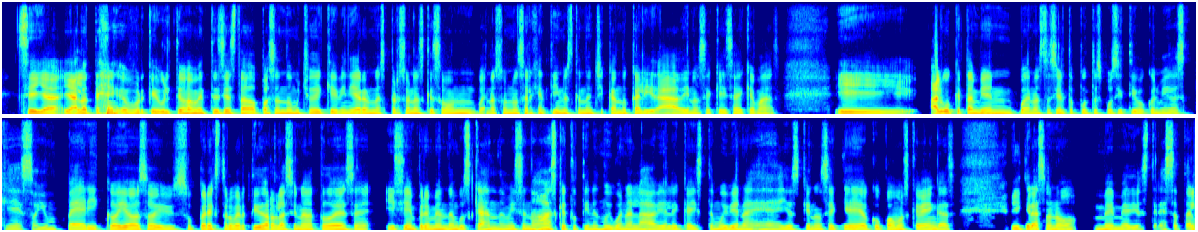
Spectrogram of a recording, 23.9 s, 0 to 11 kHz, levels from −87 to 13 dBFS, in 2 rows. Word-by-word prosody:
Sí, 130 -3 +5
ya 120 0 +5
ya 120 -2 +6
lo 135 0 +4
tengo, 175 -7 +3
porque 125 -1 +1
últimamente 130 +2 +3
sí 140 - +1
ha - - +5
estado 140 +1 +2
pasando 135 +1 +1
mucho 130 +1 -1
de 130 -1 +2
que 130 -2 0
vinieron 115 +5 +1
unas 140 0 -2
personas 130 +3 -1
que 130 -1 -3
son, 125 0 0
bueno, 160 +7 -4
son 155 -2 -4
unos 155 0 -1
argentinos 130 0 -2
que 130 - -5
andan 130 0 0
checando 125 0 -3
calidad 115 -1 +2
y 115 - 0
no 115 -1 -3
sé 120 +1 -6
qué 120 - -3
y - - -1
sabe 120 0 -3
qué 120 0 -3
más. 115 - -4 0.5
Y 115 -3 +1
algo 195 +3 +7
que - - -3
también, 150 +3 +1
bueno, 150 -2 -1
hasta 130 0 -5
cierto 130 +2 -3
punto 145 0 -4
es 135 - -7
positivo 130 0 -4
conmigo, 135 +2 -3
es 135 -2 -6
que 150 +3 -9
soy 135 +2 -6
un 150 -1 -6
perico, 155 0 0
yo 145 0 +5
soy 145 -1 0
superextrovertido 130 -2 +1
relacionado 130 -4 0
a 130 - -13
todo 135 0 +2
ese 165 +7 -1
y 135 -2 -3
siempre 130 +2 +1
me 130 - +1
andan 130 0 +1
buscando, 135 +3 -1
me 140 - -2
dicen: 130 0 -2
"No, 165 +6 +2
es 165 - -1
que 165 - 0
tú 155 0 -8
tienes 150 0 -4
muy 155 0 -1
buena 150 -1 -1
labia, 150 +3 -1
le 135 -1 -2
caíste 125 +2 -5
muy 135 -1 0
bien 135 0 0
a 135 +3 -4
ellos", 140 -2 -3
que 130 - -5
no 125 +1 -2
sé 130 0 -3
qué, 135 +2 +1
"ocupamos 130 +1 -1
que 115 - -2
vengas". 130 +7 -1 0.5
Y 135 -2 0
creas 170 +6 +1
o 170 - -1
no, 190 +9 -2
me 130 -4 -1
medio 115 -1 -2
estresa 125 +8 -7
tal 145 -1 -2
135 Hz, 235 wpm, -23 LUFS, 125-145 Hz, 0.5 s, algo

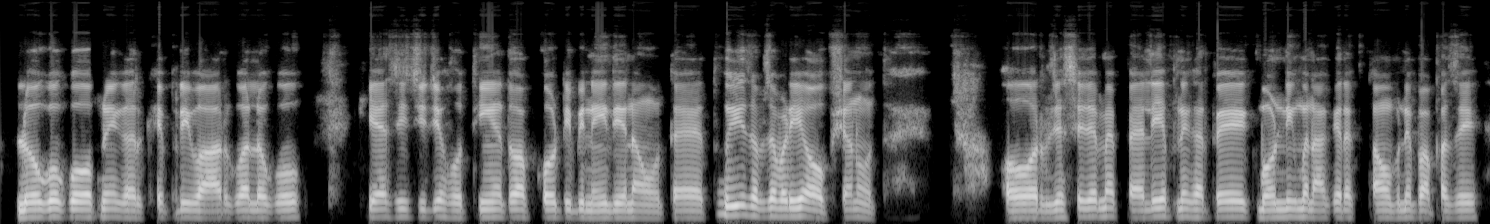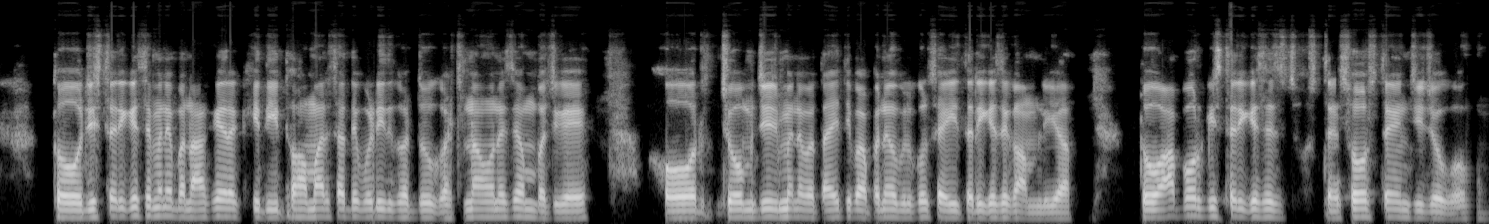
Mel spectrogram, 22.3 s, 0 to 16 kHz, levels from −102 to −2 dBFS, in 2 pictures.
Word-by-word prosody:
लोगों 120 +2 +4
को, 125 +1 +3
अपने 125 0 0
घर 115 -1 0
के - - +1
परिवार 115 -1 +2
वालों 115 -1 +1
को 115 +2 -1 0.5
कि - - +3
ऐसी 125 +1 0
चीज़ें 125 0 0
होती 115 +1 0
हैं 125 0 +2
तो 125 - 0
आपको 120 - -1
ओटीपी 120 -1 0
नहीं 115 0 +3
देना 115 0 +3
होता 110 +1 -3
है। 115 -1 +1
तो 155 +3 -3
ये 155 +1 +4
सबसे 135 -2 +1
बढ़िया 130 0 +4
ऑप्शन 125 0 0
होता 110 -5 -9
है - - -13 0.8
और 115 -1 +2
जैसे 120 +2 0
जब 130 0 +2
मैं 135 0 -1
पहले 115 +2 +1
ही - - +5
अपने 130 -1 -3
घर 120 -1 -1
पर 125 - 0
एक 125 -1 +4
बॉन्डिंग 120 +2 +2
बनाकर 120 -1 0
रखता 115 -1 -3
हूँ 115 - +1
अपने 120 +1 -3
पापा 115 - -2
से, 115 +1 -2 0.5
तो 120 0 +3
जिस 120 +1 0
तरीक़े 135 +1 +2
से 145 - -2
मैंने 140 0 0
बनाकर 130 +1 +1
रखी 125 0 -2
थी, 120 -1 +2
तो 125 - -2
हमारे 125 0 +1
साथ 130 0 -2
ये - - -1
बड़ी 125 +1 -1
दुर 120 -1 -4
दुर्घटना 115 +1 -2
होने 125 0 -1
से 130 - -2
हम 125 -1 -2
बच 110 -1 -3
गए 110 +1 +2 0.6
और 115 +1 +4
जो 120 0 +2
म 120 - -3
चीज़ 125 +1 +3
मैंने 125 -1 -1
बताई 120 +1 -1
थी - - -8
पापा 120 0 0
ने 125 - +2
वो 120 - 0
बिल्कुल 115 +2 -4
सही 115 -1 +1
तरीक़े 115 0 +2
से 115 +1 0
काम 100 -2 -2
लिया। 100 0 -1 0.5
तो 120 - +4
आप 135 +3 0
और 145 -1 +1
किस 135 -1 0
तरीक़े 130 -1 +2
से 125 0 -2
सोचते 110 - -6
हैं - - -1
सोचते 130 0 +1
हैं 125 - +1
इन - - -7
चीज़ों 110 -2 -1
को। 100 - -7
120 Hz, 250 wpm, -23 LUFS, 115-125 Hz, 0.8 s, ही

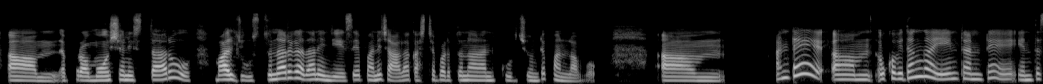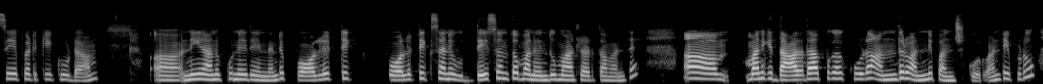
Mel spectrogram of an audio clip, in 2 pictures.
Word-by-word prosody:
ఆహ్, 190 - +4
హ్మ్, 170 -1 -5 0.3
ప్రమోషన్ 195 +3 +1
ఇస్తారు. 220 +10 -1 0.4
వాళ్ళు 225 -2 +6
చూస్తున్నారు 225 - 0
కదా! 230 -3 +2
నేను 195 -3 0
చేసే 175 +5 -5
పని. 215 +3 -1
చాలా 200 +5 -2
కష్టపడుతున్నాను 200 -1 -4
అని 185 - -5
కూర్చుంటే, 180 +3 -7
పనులు 165 -5 -5
అవ్వవు. - - -17 0.7
ఆహ్, 180 -1 0
హ్మ్, 170 -1 -5 0.6
అంటే 400 +10 +2 0.4
ఆహ్, 230 - 0
హ్మ్, 225 0 -2 0.2
ఒక - - -3
విధంగా 350 +4 +1
ఏంటంటే 260 +2 -3 0.3
ఎంత 210 +4 -4
సేపటికి 245 -2 -4
కూడా 210 -5 -4 0.8
ఆహ్, 195 -1 +1
నేను 240 0 +4
అనుకునేది 230 -1 0
ఏంటంటే, 195 +7 -1 0.2
పాలిటిక్ 240 +7 0 0.3
పాలిటిక్స్ 225 +7 0
అనే 250 -1 +3
ఉద్దేశంతో 240 +10 +1
మనమెందుకు 220 -1 +2
మాట్లాడుతామంటే 195 -2 -2 0.6
ఆహ్, 275 - +9 0.2
హ్మ్, 240 - -3 0.3
మనకి 275 +2 +5
దాదాపుగా 260 +6 +5 0.2
కూడా 265 +3 +3
అందరూ 230 +6 +2
అన్ని 220 +6 0
పంచుకోరు. 185 -4 -4
అంటే 230 +5 -2
ఇప్పుడు 280 +9 -4
220 Hz, 135 wpm, -23 LUFS, 195-255 Hz, 0.8 s, ఆహ్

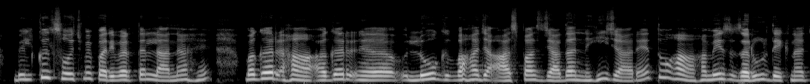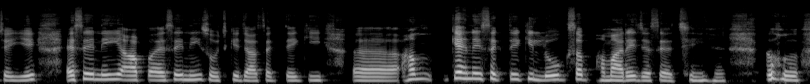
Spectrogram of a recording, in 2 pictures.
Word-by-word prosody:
बिल्कुल, 225 +8 0
सोच 260 -4 0
में 275 - -3
परिवर्तन 210 +2 +2
लाना 190 0 -1
है। 225 +7 -4 0.4
मगर 270 +4 +6
हाँ, 200 -3 +2
अगर 235 +4 +2
अ, 195 -1 +2
लोग 215 +4 +3
वहाँ 205 +2 +2
ज 215 - 0
आस-पास 180 +3 0
ज़्यादा 185 +2 +1
नहीं 195 +5 -2
जा 190 -7 -1
रहे 190 +6 -5
हैं 285 - -7
तो 320 -2 -2
हाँ, 230 -9 +2
हमें 220 +4 +2
ज़ 230 -3 -5
ज़रूर 200 +5 +4
देखना 195 0 -1
चाहिए। 190 +2 -2 0.4
ऐसे 245 +4 +3
नहीं 230 +1 +1
आप 200 -1 +2
ऐसे 190 +4 0
नहीं 210 +1 -1
सोच 195 -5 -5
के 205 -3 -4
जा 180 -3 -1
सकते 180 +1 -7
कि 190 +1 -8 0.3
अ, - - -4 0.5
हम 240 +2 0 0.2
कह 285 -2 +8
नहीं 260 -1 +2
सकते 240 -1 -1
कि 240 +3 -3
लोग 205 +1 0
सब 230 -2 0
हमारे 190 0 +2
जैसे 180 0 -3
अच्छे 165 +5 -7
ही 180 +1 -3
हैं। 165 - -9 0.4
तो 205 -7 +2
205 Hz, 185 wpm, -22 LUFS, 190-235 Hz, 0.5 s, कह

